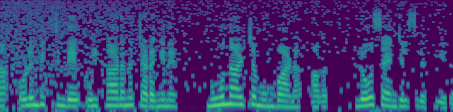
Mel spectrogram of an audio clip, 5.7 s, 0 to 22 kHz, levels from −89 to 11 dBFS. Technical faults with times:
0.00-5.67 overdone noise removal

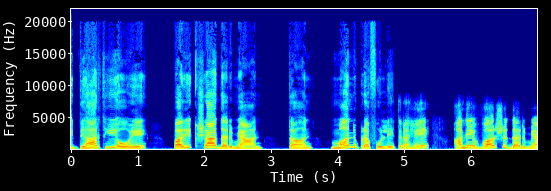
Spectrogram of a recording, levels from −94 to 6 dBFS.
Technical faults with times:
4.77-7.00 call bitrate drop

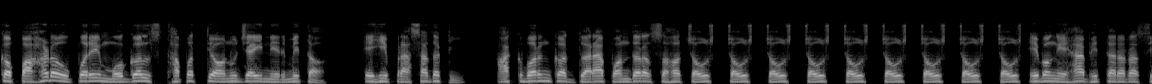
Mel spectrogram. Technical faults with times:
0.00-11.52 Dolby Digital compression
7.13-10.20 stutter with silent gaps

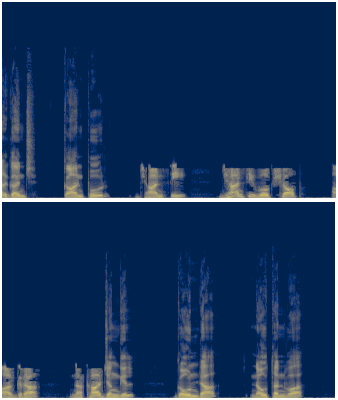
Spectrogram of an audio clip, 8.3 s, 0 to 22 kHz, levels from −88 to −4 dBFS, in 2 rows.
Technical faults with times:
1.48-5.48 adaptive stream at a lower bitrate

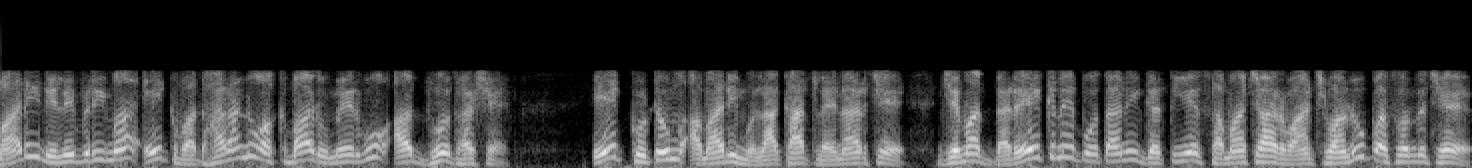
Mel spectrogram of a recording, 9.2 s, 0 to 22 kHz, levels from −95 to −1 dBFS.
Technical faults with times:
0.00-9.20 GSM full-rate codec

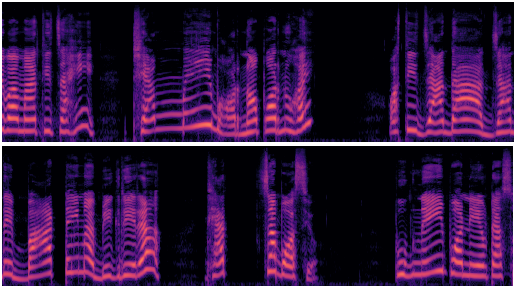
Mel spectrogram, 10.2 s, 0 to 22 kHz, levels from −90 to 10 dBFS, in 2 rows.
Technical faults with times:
none

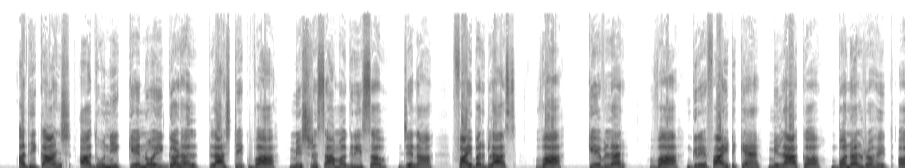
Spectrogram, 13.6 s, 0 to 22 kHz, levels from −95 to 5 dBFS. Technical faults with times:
none

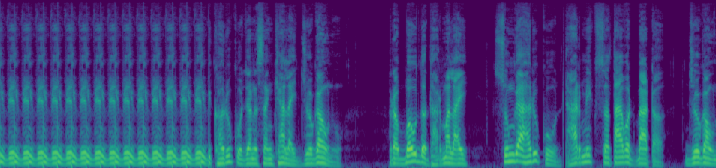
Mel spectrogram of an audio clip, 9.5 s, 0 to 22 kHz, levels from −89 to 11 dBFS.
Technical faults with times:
0.00-2.78 broken-record loop
7.51-7.54 gap at a join of encoded pieces

